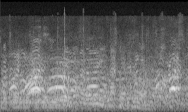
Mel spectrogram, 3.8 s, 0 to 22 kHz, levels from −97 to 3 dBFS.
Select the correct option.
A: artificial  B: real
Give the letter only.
B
